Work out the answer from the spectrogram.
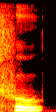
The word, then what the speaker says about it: faut: He looked greatly excited as he called out to us, "Mesdames, mesdames," or "Madame," pronounced more as the other, "Il ne faut," pronounced fou, "pas passer par là."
